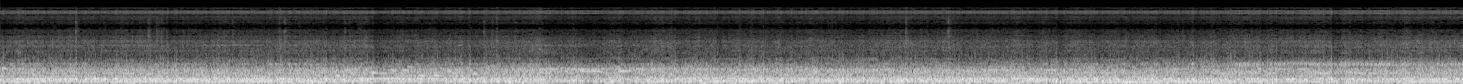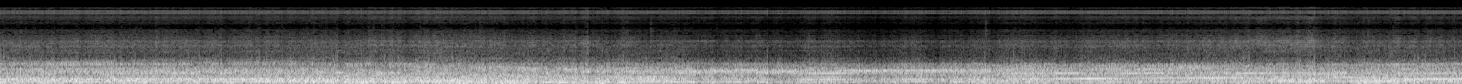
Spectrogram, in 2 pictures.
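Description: BMW Z4's engine running hard at speed, heard inside the cabin over road and wind noise, its note rising and falling through the lap. The loudness dips briefly about three-quarters of the way through, then the note climbs again as the car accelerates.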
